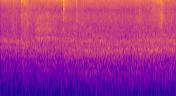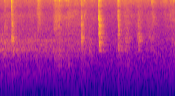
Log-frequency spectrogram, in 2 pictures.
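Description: Staffordshire bull terrier snuffling at and chewing a dried pig's ear: a soft rushing noise, then a run of sharp crunching clicks in the second half.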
